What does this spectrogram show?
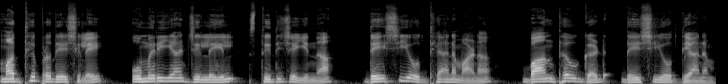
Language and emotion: Malayalam, neutral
